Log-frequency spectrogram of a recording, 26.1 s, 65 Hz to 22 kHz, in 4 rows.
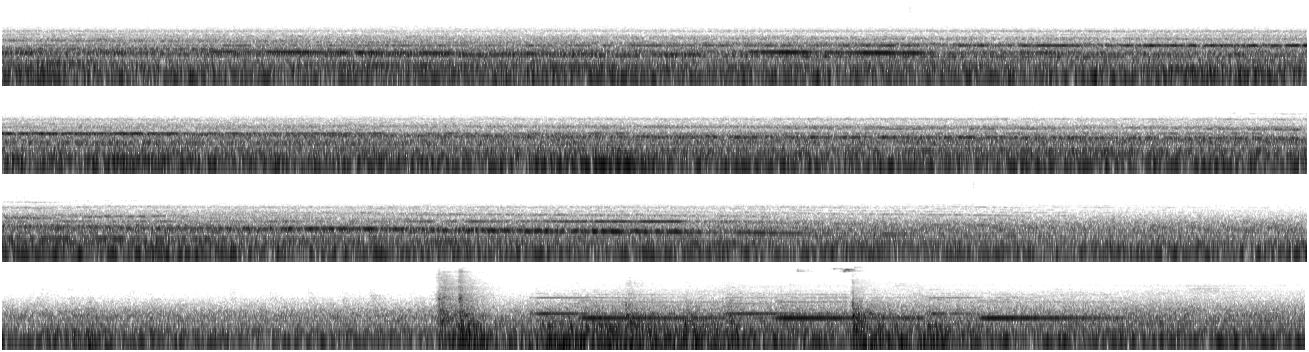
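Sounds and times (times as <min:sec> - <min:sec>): sliding doors opening rush: 0:17.9 - 0:26.0
electric train motor whine: 0:22.0 - 0:26.0
electronic door chime: 0:22.2 - 0:25.5.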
